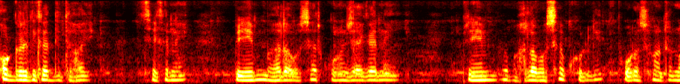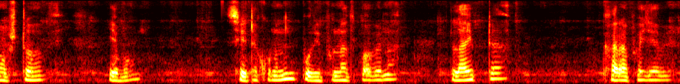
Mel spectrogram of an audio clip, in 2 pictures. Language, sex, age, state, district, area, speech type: Bengali, male, 30-45, West Bengal, Howrah, urban, spontaneous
